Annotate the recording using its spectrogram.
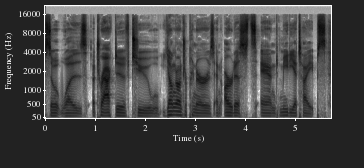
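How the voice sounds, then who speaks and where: With a Canadian accent, a man uses a normal speaking voice at a fairly low pitch and a fairly slow pace, captured in a very clean recording with a silent background. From Edmonton, Alberta, Canada. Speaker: radio and podcast producer. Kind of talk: casual chat.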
